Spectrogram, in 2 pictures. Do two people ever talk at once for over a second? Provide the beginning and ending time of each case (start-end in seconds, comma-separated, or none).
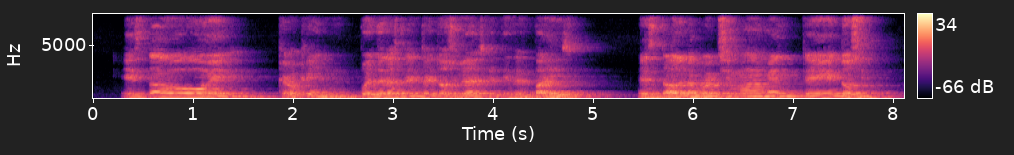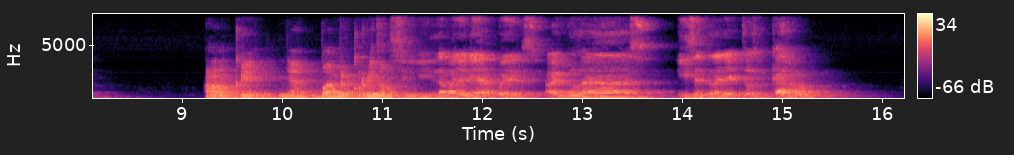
none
